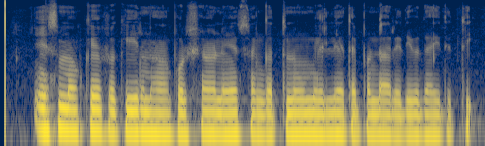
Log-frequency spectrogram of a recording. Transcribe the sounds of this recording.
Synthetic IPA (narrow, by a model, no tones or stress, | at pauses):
ɪsmɔːkeːpʰəkiːɾməɦaːpʊɾʃãːneːsəŋɡət̪nũːmeliːət̪eːpəɳɖaːɾiːd̪iːbəd̪aːiːd̪ɪt̪ːiː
